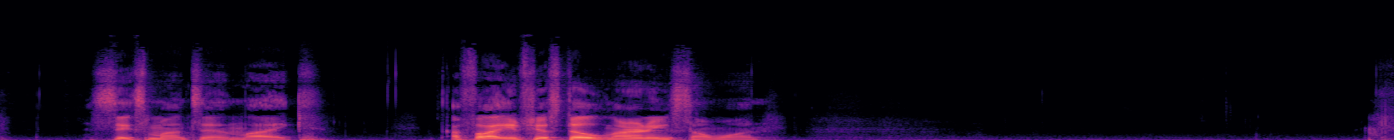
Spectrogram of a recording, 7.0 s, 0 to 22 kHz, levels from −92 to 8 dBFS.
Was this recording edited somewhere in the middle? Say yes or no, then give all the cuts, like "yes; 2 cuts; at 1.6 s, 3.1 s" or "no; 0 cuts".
no; 0 cuts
